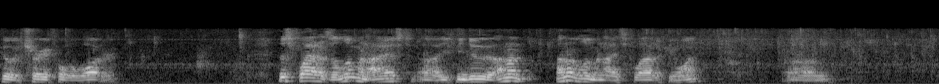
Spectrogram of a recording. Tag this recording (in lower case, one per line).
inside a small room
bathtub (filling or washing)
speech
water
